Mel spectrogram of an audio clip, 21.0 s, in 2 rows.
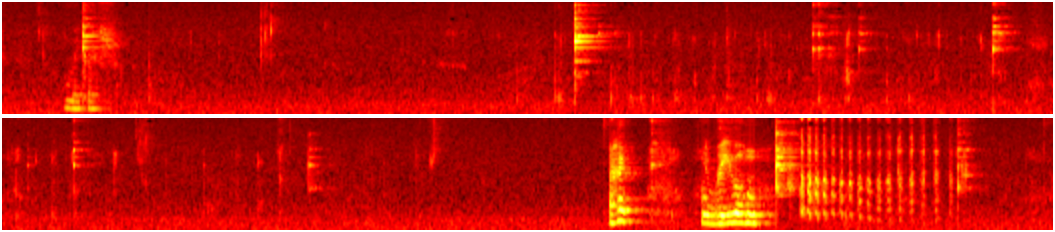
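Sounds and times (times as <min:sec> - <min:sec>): soft chewing: 0:04.2 - 0:13.5, 0:14.1 - 0:15.0.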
